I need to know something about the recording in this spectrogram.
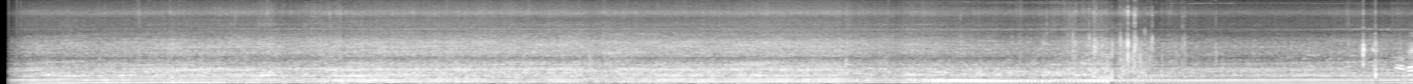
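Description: Yamaha Vega underbone motorcycle's single-cylinder four-stroke engine running steadily while it carries a load uphill. The engine note rises about nine seconds in, and a few sharp clicks follow a couple of seconds later.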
